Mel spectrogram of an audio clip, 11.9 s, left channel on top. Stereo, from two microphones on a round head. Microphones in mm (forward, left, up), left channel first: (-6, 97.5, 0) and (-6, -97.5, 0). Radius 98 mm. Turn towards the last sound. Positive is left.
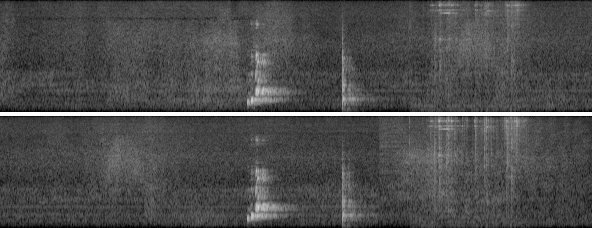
turn(degrees=-75)  # may be behind; listen again after turning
